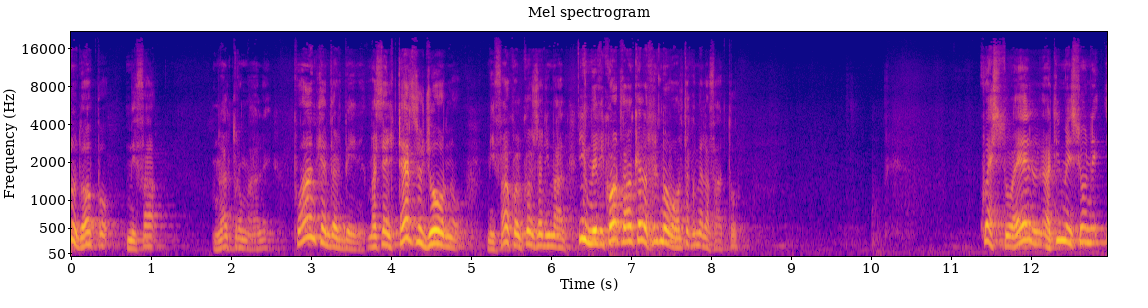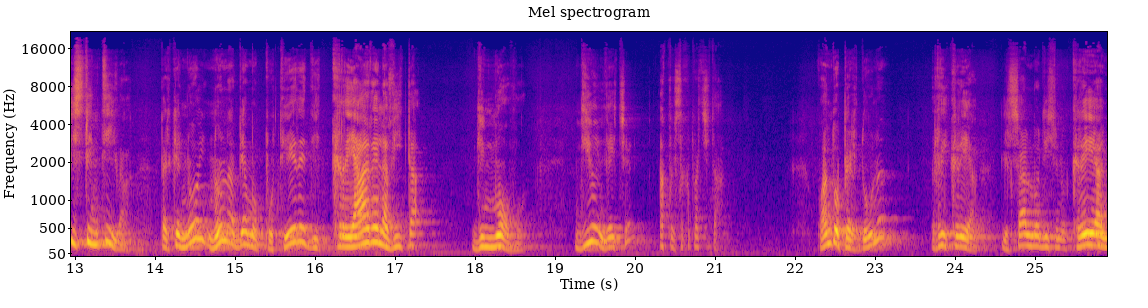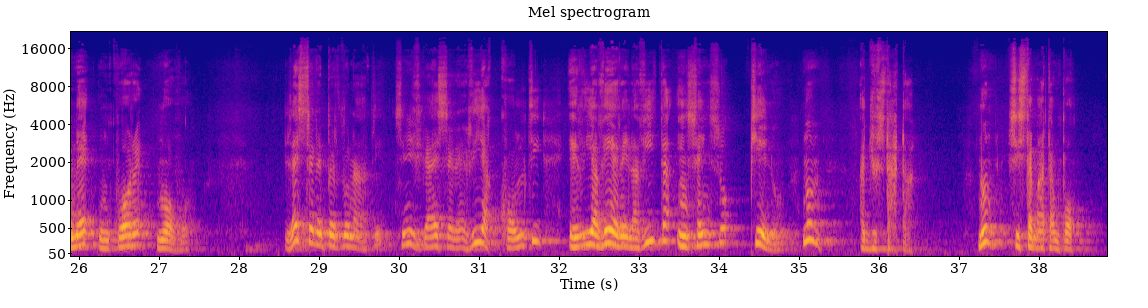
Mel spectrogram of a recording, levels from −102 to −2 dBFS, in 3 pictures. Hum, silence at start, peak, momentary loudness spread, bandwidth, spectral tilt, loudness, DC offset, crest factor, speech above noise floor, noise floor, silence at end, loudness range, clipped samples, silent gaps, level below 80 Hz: none; 0 s; -4 dBFS; 19 LU; 17.5 kHz; -6 dB/octave; -22 LUFS; under 0.1%; 20 dB; 43 dB; -64 dBFS; 0.3 s; 10 LU; under 0.1%; none; -62 dBFS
